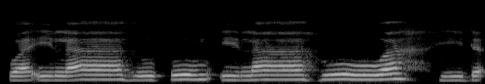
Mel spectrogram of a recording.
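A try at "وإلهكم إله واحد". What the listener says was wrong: Wanya panjang.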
